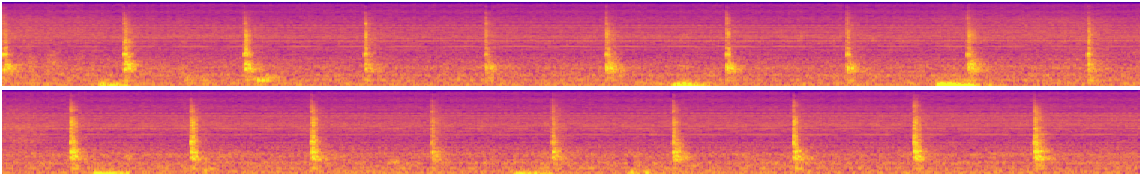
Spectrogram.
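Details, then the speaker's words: Compaq Deskpro floppy drive formatting a system disk (format A: /S); loud, steady ticking about a hundred a minute, probably the loudest floppy drive owned but working normally. "That drive is so noisy. You guys hear that? Probably the loudest floppy drive I own. But it works."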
